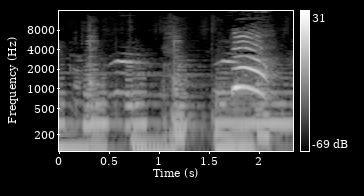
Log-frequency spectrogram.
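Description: Children's electronic sound-book button panel playing a short electronic tune with a recorded cat meow over it. The meow comes twice, the second louder near the end.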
